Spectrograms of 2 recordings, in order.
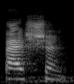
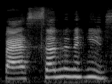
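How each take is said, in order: First: The middle consonant is an sh sound. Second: The middle consonant is a plain s sound. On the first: The speaker calls it right. "श में pronounce करते हैं" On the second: The speaker calls it wrong.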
